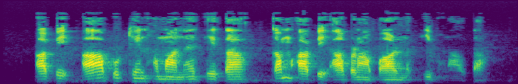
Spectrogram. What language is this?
Parkari Koli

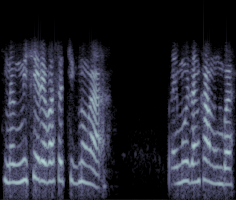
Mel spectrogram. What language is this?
Bodo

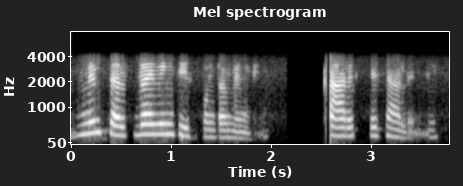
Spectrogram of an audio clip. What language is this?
Telugu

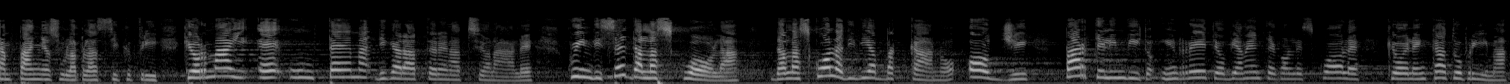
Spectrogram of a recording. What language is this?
Italian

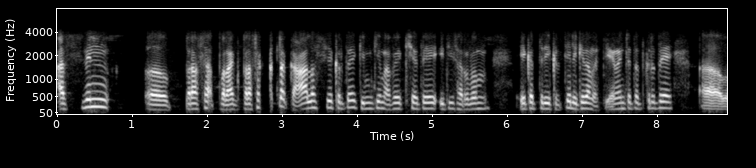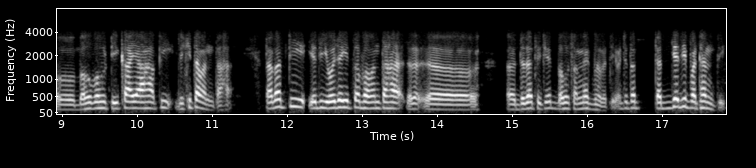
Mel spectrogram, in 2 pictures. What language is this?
Sanskrit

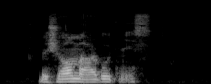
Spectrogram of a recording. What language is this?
Persian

